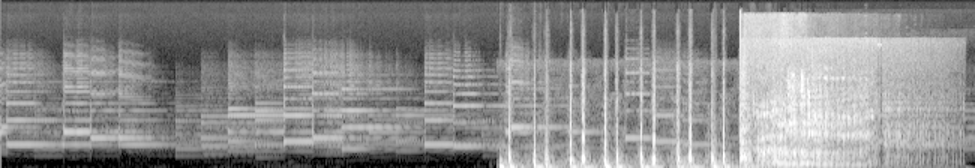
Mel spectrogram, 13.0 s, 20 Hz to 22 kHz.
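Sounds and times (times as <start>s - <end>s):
deep booming thumps: 6.7s - 10.6s
loud rushing roar: 9.9s - 12.1s.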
